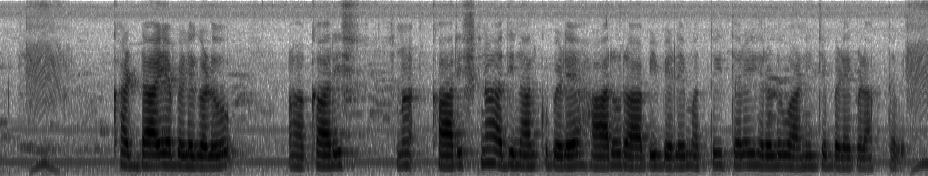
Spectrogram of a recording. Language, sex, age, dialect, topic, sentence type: Kannada, female, 31-35, Mysore Kannada, agriculture, statement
